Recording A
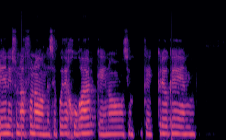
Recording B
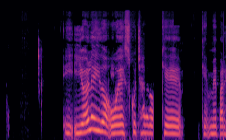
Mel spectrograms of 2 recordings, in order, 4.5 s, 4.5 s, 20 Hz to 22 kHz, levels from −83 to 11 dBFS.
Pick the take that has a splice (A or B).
B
